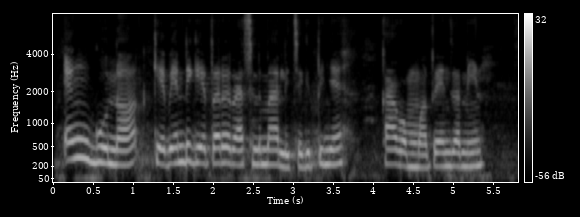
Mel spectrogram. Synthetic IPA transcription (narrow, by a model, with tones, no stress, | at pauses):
ɛ˦ŋɡu˨nɔ˨ke˨be˦ndi˦ke˨tɔ˦ɾɪ˦ɾa˦sli˦ma˦li˨t͡ʃe˨ki˦ti˦ɲɛ˦ | ka˦kɔ˨mːa˨pɛ˦ɲd͡ʒa˦mi˦n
